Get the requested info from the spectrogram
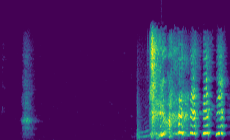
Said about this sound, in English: Bless you. I thought there was like a preemptive pause, like dramatic pause. No, I was sneezing.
